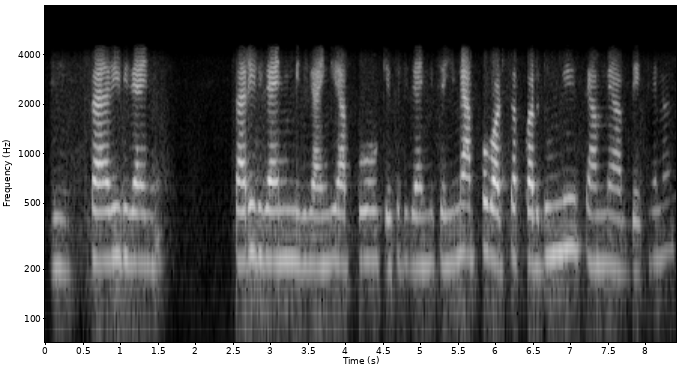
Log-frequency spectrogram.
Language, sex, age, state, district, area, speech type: Hindi, female, 18-30, Madhya Pradesh, Harda, urban, conversation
